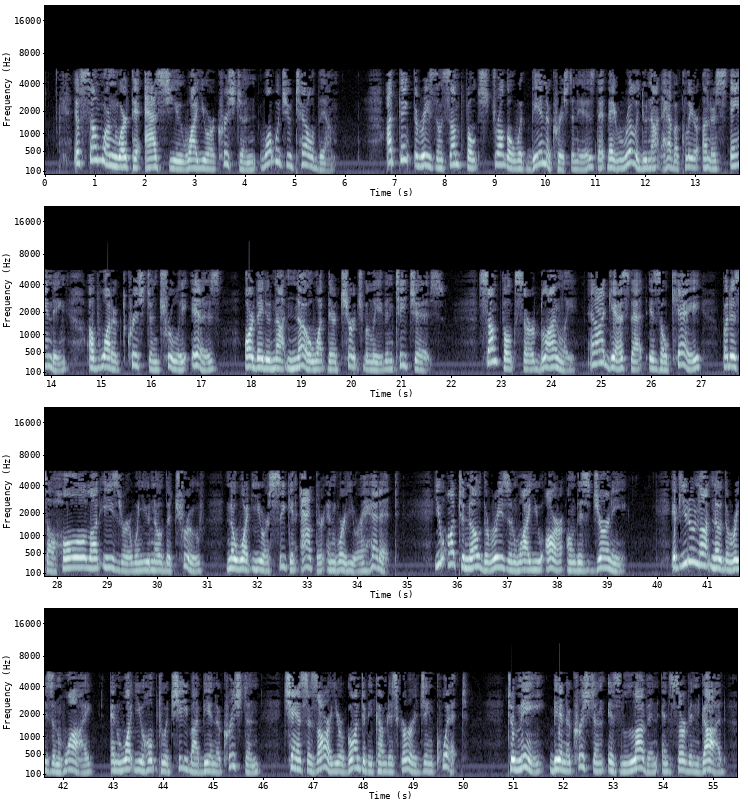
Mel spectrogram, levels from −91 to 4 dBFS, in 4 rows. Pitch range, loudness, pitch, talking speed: 140-190 Hz, -17 LUFS, 160 Hz, 145 wpm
